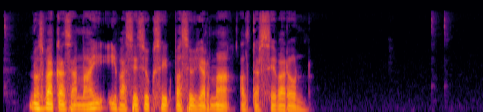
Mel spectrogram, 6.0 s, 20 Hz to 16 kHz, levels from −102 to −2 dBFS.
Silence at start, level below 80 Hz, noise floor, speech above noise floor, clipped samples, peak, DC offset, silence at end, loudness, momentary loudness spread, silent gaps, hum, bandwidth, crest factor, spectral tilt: 0.35 s; -44 dBFS; -85 dBFS; 59 dB; under 0.1%; -4 dBFS; under 0.1%; 2.2 s; -26 LUFS; 9 LU; none; none; 11.5 kHz; 24 dB; -6.5 dB/octave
